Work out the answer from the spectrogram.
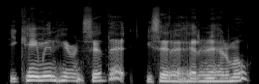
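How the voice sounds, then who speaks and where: A man's voice: fairly high pitch, fast talker, dry recording, studio quality, pitched above the performer's own voice, natural voice. A man reading aloud voices a talkative, nervous boy who rambles and defends himself. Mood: defensive.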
